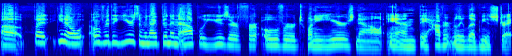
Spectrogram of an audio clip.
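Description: A woman with an unremarkable speaking voice and medium pitch talks at a fairly quick pace with hardly any pauses, lively intonation and very even loudness, in a dry, close sound with no echo. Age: 40s. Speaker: podcast co-host. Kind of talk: casual chat.

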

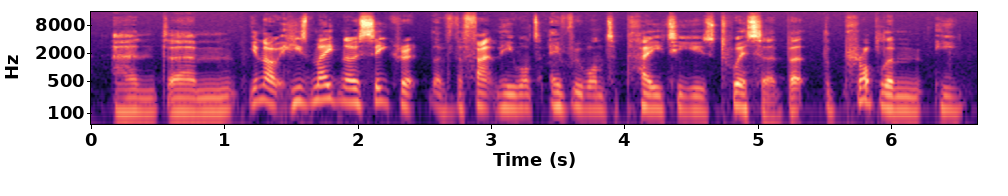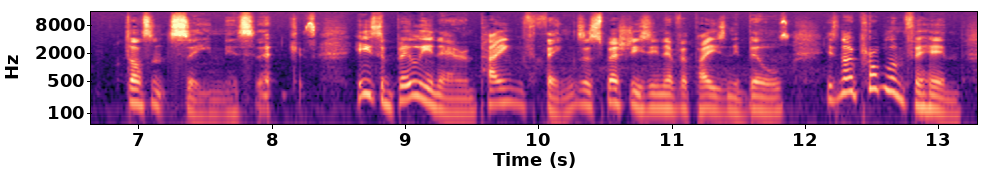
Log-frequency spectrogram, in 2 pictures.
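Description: A man with a British accent, lively intonation, moderate pace. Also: medium pitch for a man. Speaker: podcast host. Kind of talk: casual chat.

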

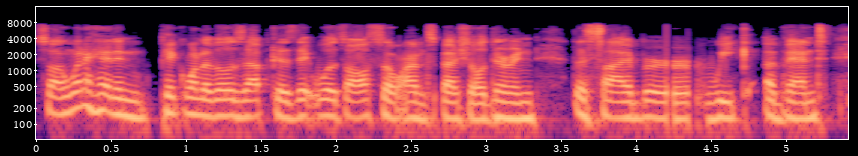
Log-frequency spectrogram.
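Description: Using an ordinary speaking voice, a man with a fairly high pitch moves at a fairly quick pace, with very even loudness and fairly even intonation. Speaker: podcast panelist. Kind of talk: casual panel discussion.

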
